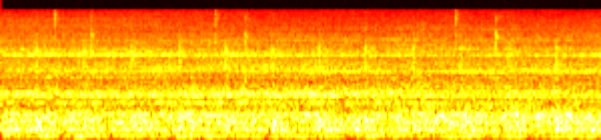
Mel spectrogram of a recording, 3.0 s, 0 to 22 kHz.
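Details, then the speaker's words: Vevor 12 V 8 kW diesel air heater turned down by remote from H3 through H2 to H1, still putting out good warmth: quiet, even fan whir with faint steady hum, no knocking or sputtering; normal running on low setting. "jetzt sind wir auf H3 H2 H1 dann können wir vielleichtz noch mal messen ich muss sagen das Ding funktioniert richtig gut es ist ordentlich warm"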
